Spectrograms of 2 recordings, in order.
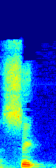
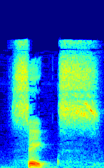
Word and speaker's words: six: của từ ví dụ chúng ta không đọc là fine hoặc là Sick mà đọc đầy đủ là five six vân vân chúng ta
